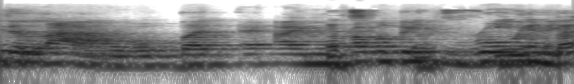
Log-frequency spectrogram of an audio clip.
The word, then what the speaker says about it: de Lauro: So today I have Gerry de Lauro.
